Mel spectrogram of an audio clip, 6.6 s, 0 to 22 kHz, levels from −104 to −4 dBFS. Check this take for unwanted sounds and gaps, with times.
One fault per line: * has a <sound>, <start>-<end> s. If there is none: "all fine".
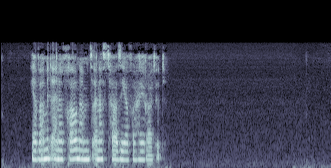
all fine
